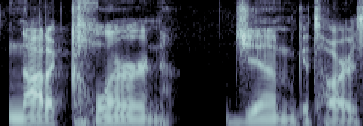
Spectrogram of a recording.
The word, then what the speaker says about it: Notaklön: Pronounced Notaklön, Jim Guitar is saying.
